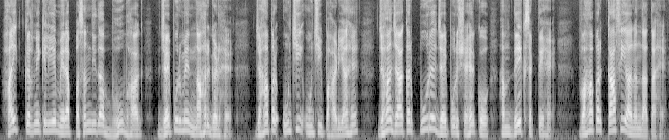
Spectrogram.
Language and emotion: Hindi, neutral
